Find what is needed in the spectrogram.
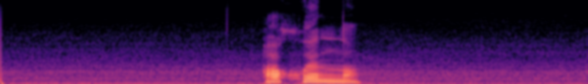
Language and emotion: Russian, neutral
